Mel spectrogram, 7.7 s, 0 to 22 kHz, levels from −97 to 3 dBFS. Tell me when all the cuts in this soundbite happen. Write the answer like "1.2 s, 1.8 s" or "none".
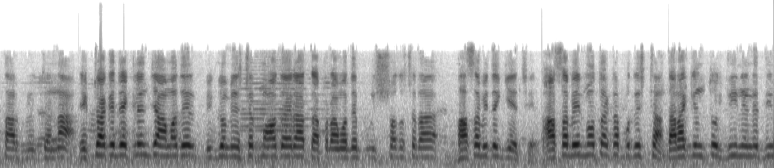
0.8 s, 5.3 s, 6.6 s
